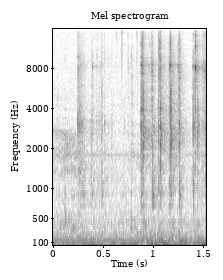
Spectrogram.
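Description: Rapid keystrokes on a computer keyboard, close and clear, pausing briefly and then picking up in a quick burst of clicks with no voices.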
